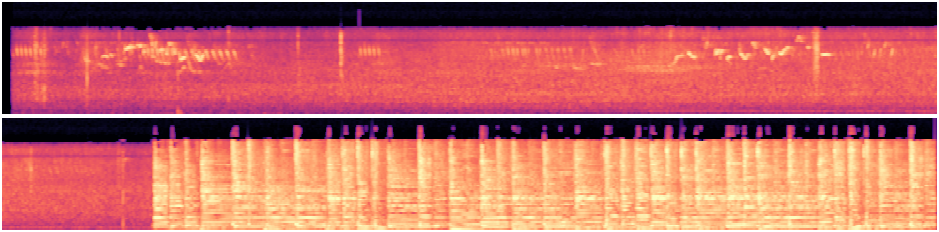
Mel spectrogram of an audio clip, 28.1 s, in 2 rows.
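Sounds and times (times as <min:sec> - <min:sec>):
songbirds chirping and singing: 0:00.2 - 0:03.9, 0:07.5 - 0:15.0, 0:15.9 - 0:28.0
outdoor background hiss: 0:00.2 - 0:28.0
faint clicks: 0:04.4 - 0:05.3.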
